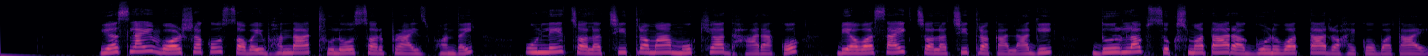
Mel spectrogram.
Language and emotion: Nepali, neutral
